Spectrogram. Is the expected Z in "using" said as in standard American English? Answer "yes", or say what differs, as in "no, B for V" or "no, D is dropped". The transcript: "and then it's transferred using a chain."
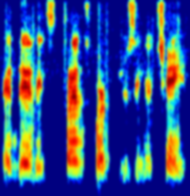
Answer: yes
